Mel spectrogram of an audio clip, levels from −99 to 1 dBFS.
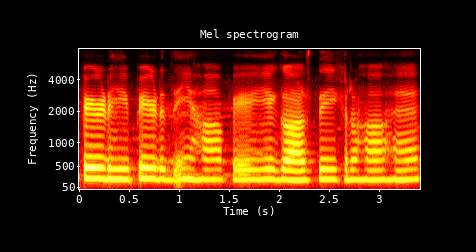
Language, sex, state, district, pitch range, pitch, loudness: Hindi, female, Haryana, Rohtak, 210-220 Hz, 215 Hz, -18 LUFS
